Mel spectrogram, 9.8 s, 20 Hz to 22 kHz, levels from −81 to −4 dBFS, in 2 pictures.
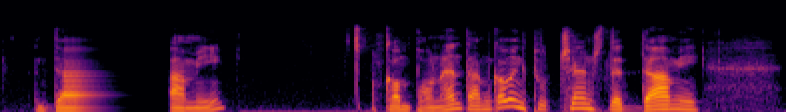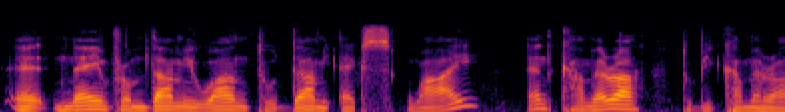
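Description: A call audio freeze interrupts the audio from 0.41 to 1.08 s. The last sound is drawn out as a fading buzz that ends in about 260 ms of silence before the audio resumes exactly where it left off. This is most likely packets stalled in transit while the jitter buffer ran dry. Unlike a packet-loss dropout, nothing is skipped. About 650 ms of filler is inserted, and the playback delay grows by the same amount. From 6.82 to 9.67 s a jitter buffer speed-up follows. The receiver trims the excess delay by repeatedly cutting pitch-period-sized slices, removing roughly 0.7 s, so the audio runs at about 122% speed and sounds hurried. What separates this from a resampling or tape-speed error is that the pitch stays put while only the timing compresses. Throughout, the audio is band-limited to 8 kHz with the usual coding noise, consistent with Opus at around 32 kbps.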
